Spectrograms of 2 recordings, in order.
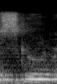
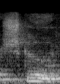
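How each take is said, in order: First: The word begins with a plain s sound. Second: The word begins with an sh sound.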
